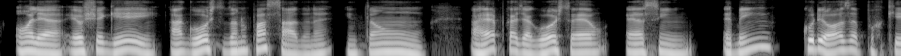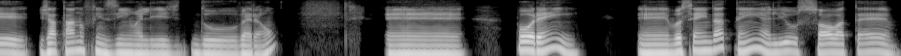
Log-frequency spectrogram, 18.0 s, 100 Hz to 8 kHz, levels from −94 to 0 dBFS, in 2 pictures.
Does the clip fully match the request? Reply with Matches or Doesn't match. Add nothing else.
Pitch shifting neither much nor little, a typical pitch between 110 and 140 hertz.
Matches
